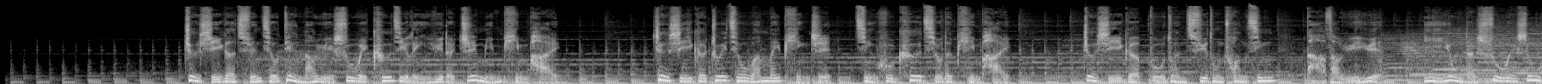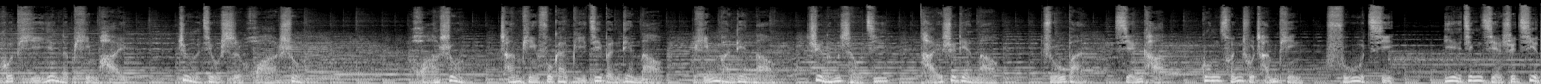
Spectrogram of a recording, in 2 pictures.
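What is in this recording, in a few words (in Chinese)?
国语 男声 专题片 大气浑厚磁性 沉稳; 华硕; 时尚、科技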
